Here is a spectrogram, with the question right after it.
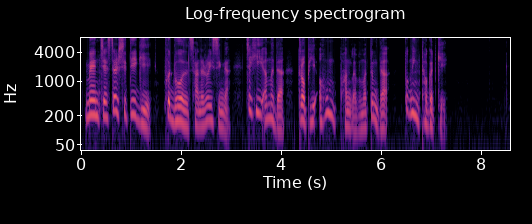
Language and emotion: Manipuri, happy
